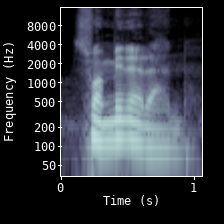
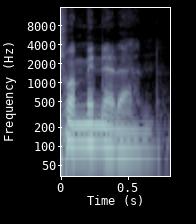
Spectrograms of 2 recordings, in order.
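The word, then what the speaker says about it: Swaminathan: You don't pronounce the H Oh. in my name. Swaminadan.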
